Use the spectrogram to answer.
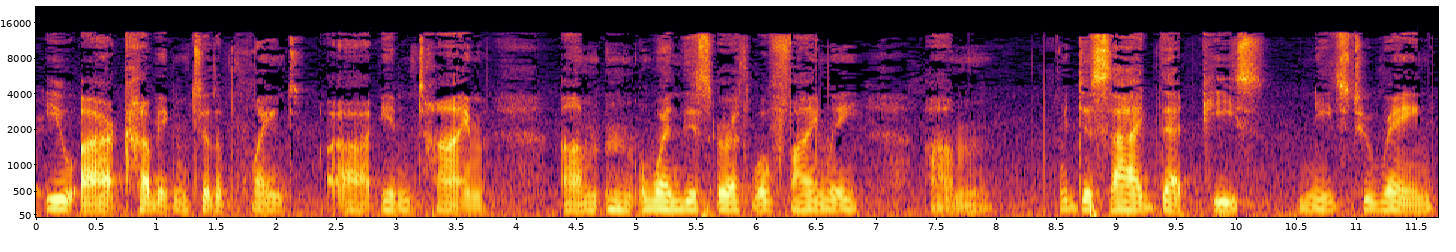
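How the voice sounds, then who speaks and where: Creaky, very slow seance medium in trance. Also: medium pitch, slight background noise. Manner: halting, solemn, formal phrasing. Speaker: seance medium, trance channeler speaking as a spirit. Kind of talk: seance medium trance channeling, answering questions as a spirit.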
